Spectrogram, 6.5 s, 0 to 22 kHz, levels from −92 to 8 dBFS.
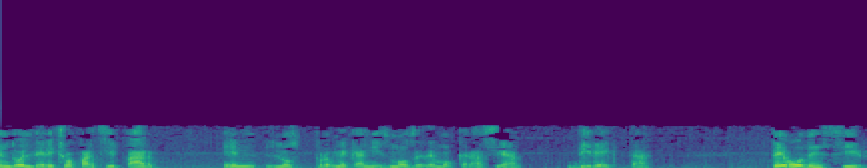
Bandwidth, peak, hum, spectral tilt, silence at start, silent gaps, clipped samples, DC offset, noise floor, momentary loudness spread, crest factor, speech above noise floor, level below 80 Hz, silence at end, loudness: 5.8 kHz; -2 dBFS; none; -10.5 dB/octave; 0 s; none; under 0.1%; under 0.1%; -47 dBFS; 15 LU; 18 dB; 28 dB; -52 dBFS; 0 s; -19 LUFS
